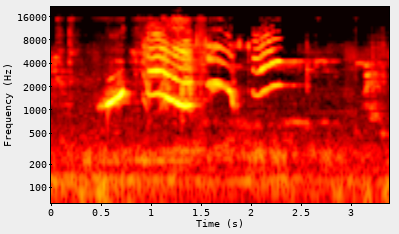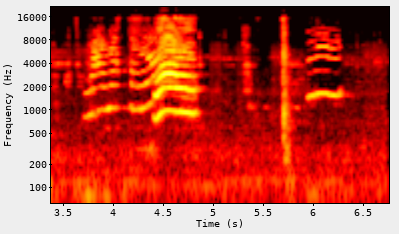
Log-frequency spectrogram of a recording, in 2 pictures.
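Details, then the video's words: Caged Indian ringneck parrot talking: bursts of harmonic, speech-like warbling syllables with rising and falling whistled notes, two loud groups separated by quieter pauses, plus a short sharp click near the end. "Gergeous parrot in one cage in amazing talking"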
